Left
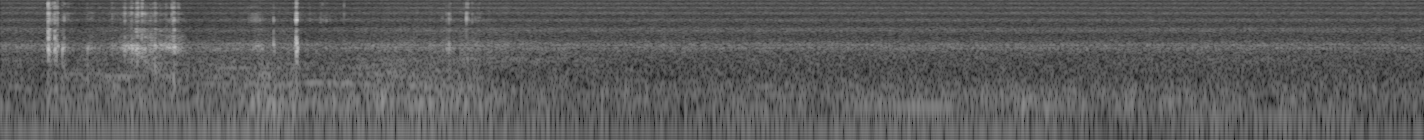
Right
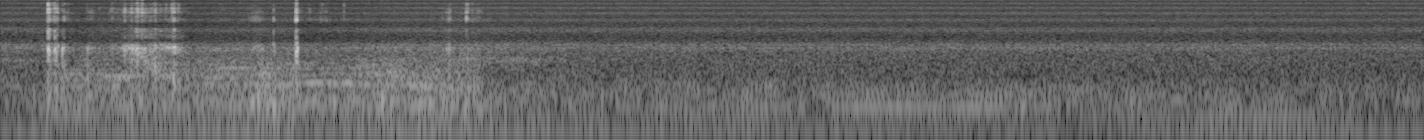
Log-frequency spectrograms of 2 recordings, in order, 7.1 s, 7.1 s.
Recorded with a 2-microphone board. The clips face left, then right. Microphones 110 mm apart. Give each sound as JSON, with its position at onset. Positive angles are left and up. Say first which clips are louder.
{"t": 0.2, "sound": "tape being pulled", "louder": "right 4 dB", "side_deg": -35}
